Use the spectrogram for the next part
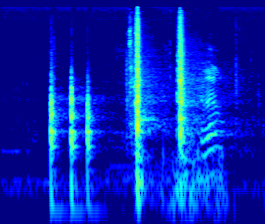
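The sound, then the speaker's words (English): Three quick, evenly spaced knocks on a door, followed by two heavier, broader bangs and a brief murmur of voice trailing off at the end. “He's knocking at the door.”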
